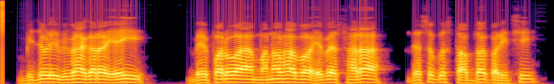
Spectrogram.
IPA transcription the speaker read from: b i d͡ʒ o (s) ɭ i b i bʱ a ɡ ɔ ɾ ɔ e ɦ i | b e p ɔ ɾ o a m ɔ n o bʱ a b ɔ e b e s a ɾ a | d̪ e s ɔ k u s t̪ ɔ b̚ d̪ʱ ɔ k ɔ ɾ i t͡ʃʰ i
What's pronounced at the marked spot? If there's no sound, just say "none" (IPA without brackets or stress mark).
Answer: none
